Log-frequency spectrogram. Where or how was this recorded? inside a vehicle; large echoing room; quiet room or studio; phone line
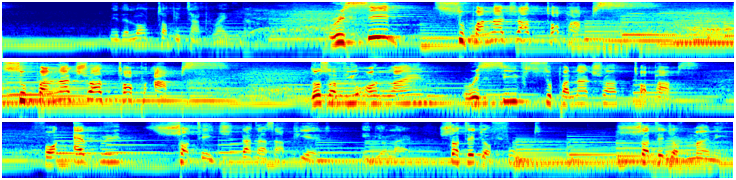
large echoing room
